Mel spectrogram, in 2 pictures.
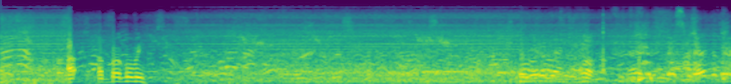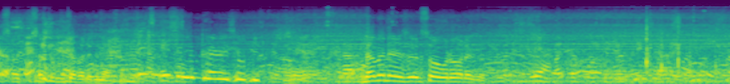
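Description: A crowd of men and women chatter outdoors nearby.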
